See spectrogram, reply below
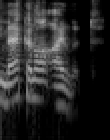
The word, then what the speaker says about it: Mackinac: And I told her specifically, I said, now understand that there's Mackinac City, which is spelled N-A-W at the end. And there's Mackinac Island, which is spelled N-A-C at the end. So they're both pronounced the same with different spellings. It's very strange. But that's how it is. So it's actually Mackinac Island, and it is a crown jewel of vacation spots in Michigan.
